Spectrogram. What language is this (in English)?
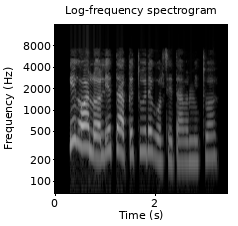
Kalenjin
